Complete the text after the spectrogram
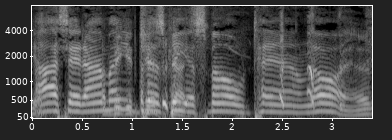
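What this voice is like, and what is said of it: Put-on Southern US accent. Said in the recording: “do the rest of the show in the Southern accent... You're very good at it.”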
